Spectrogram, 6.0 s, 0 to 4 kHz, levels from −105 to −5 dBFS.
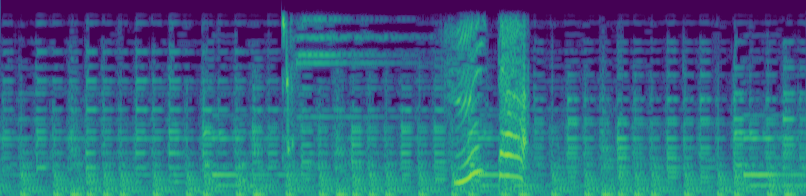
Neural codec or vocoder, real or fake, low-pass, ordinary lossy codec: none; real; 3.6 kHz; none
